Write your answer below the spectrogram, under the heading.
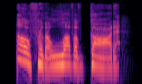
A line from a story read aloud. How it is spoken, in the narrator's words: I snarled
